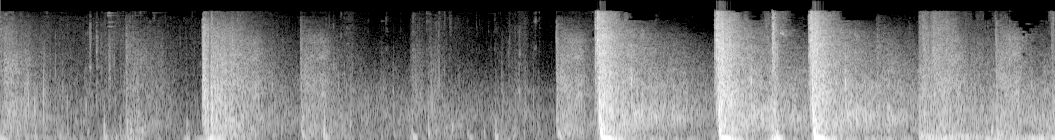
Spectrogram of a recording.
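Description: Pistol shots ring out loudly, echoing in a narrow stone tunnel.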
